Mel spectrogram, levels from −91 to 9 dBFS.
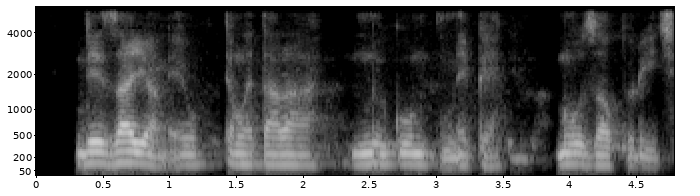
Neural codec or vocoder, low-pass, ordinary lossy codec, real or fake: codec, 24 kHz, 0.9 kbps, WavTokenizer, medium speech release version 2; 5.4 kHz; none; fake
